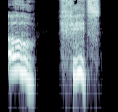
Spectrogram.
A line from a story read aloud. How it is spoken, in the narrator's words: the fool cried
